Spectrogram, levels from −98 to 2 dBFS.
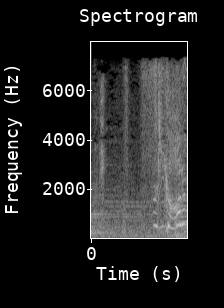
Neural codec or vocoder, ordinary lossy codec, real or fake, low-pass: none; AAC, 32 kbps; real; 7.2 kHz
